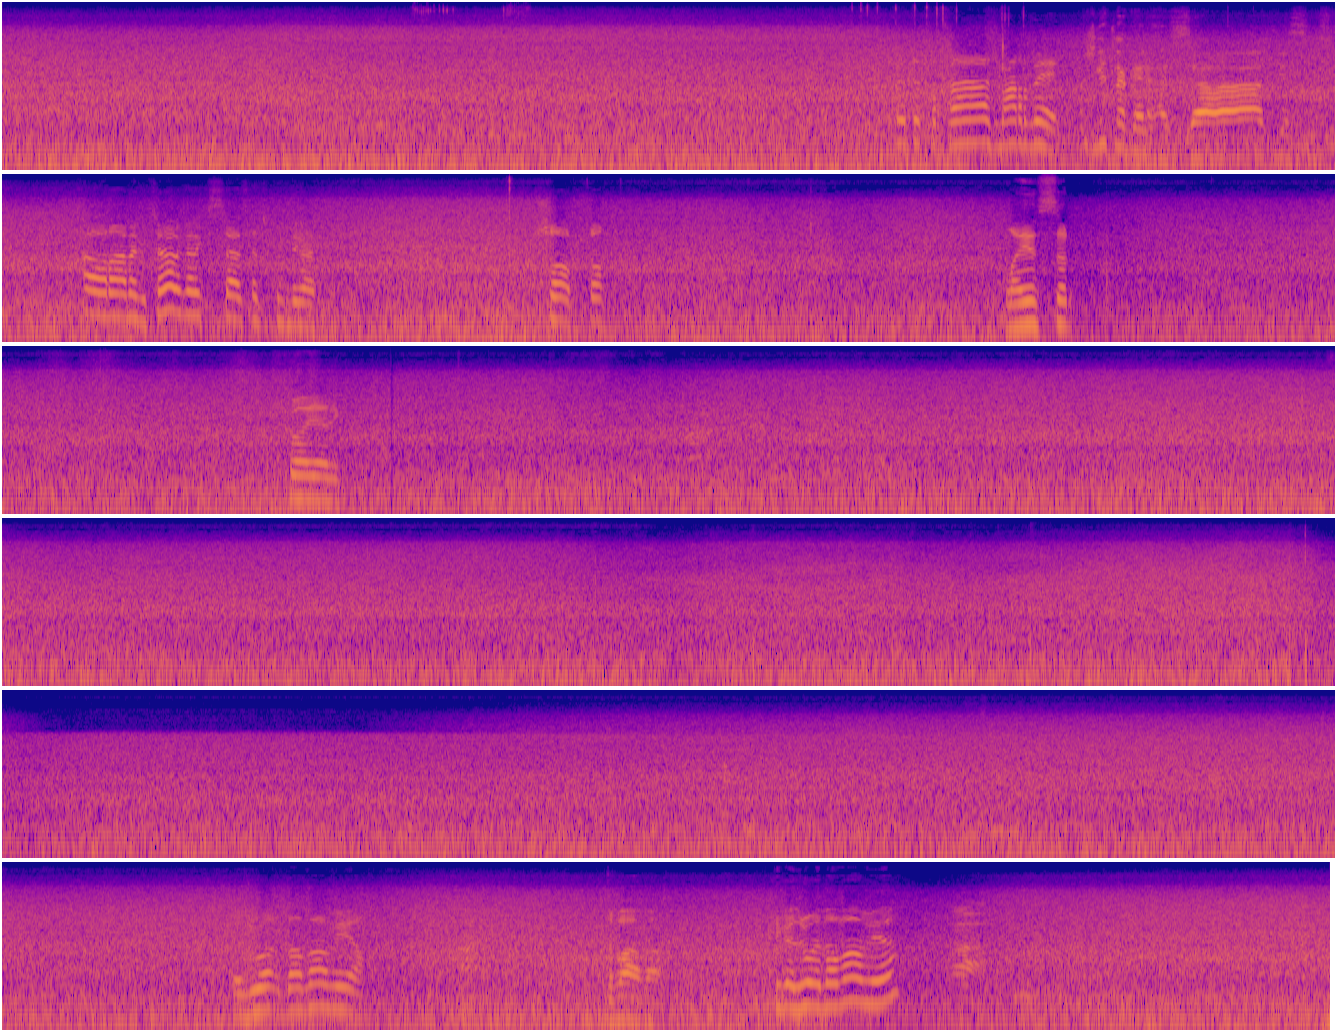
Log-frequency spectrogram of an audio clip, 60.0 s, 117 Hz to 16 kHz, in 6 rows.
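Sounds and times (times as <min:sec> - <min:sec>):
ocean surf breaking: 0:00.0 - 0:59.9
wind on microphone: 0:00.0 - 0:59.9.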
